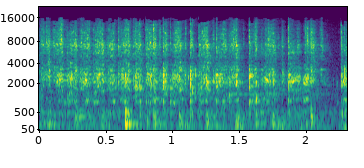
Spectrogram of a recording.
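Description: A red-handled utensil stirring and scraping against a stainless steel mixing bowl, mixing yeast, sugar and warm water, with repeated scraping strokes.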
